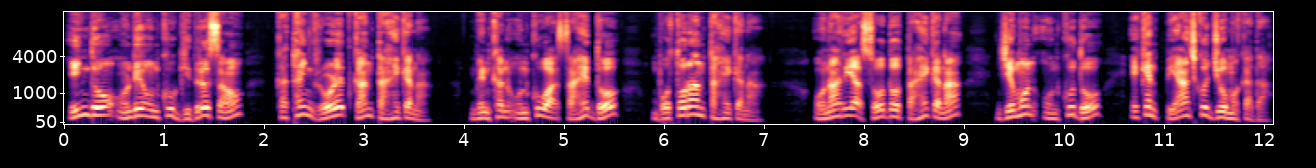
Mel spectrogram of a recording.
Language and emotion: Santali, disgusted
